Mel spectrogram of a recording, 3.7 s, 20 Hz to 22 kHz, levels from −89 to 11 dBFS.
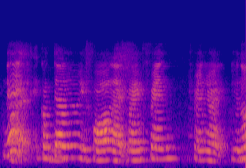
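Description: Nothing stood out on listening to this speech, which came over an Opus call path.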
